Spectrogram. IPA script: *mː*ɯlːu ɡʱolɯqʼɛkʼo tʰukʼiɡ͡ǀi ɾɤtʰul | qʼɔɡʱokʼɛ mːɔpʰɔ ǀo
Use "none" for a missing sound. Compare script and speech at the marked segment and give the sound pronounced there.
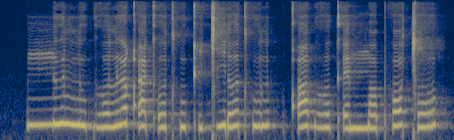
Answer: nː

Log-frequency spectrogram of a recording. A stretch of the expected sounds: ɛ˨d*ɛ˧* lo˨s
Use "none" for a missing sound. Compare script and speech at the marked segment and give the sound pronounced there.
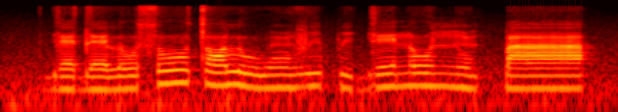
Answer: ɛ˨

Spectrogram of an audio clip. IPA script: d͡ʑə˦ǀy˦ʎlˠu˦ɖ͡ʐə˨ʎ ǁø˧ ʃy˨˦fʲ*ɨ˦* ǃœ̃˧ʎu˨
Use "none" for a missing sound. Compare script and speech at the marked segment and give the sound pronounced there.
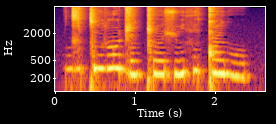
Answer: ə˦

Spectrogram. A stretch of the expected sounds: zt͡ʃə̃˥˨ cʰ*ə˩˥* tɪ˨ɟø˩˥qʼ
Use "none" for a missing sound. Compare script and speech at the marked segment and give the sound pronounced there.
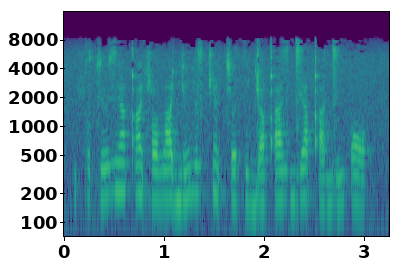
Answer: ə˩˥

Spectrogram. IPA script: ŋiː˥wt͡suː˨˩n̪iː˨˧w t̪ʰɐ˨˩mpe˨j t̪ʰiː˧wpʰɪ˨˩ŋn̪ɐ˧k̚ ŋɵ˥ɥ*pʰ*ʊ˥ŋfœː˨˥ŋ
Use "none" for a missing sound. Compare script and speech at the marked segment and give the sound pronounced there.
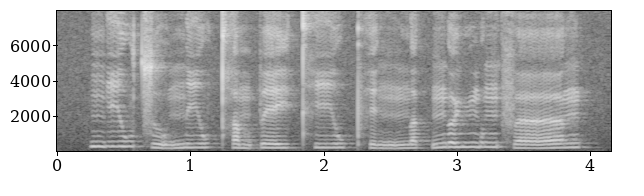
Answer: m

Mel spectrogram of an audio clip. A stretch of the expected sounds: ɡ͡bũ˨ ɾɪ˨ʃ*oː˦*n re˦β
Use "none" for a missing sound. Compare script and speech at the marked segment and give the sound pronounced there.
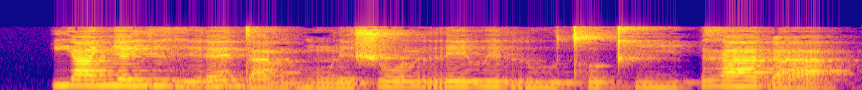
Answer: oː˦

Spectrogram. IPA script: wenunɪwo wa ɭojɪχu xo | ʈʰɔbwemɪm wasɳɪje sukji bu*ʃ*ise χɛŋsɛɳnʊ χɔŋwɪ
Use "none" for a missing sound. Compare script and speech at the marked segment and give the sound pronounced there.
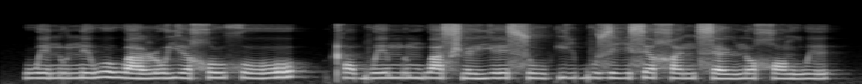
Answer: z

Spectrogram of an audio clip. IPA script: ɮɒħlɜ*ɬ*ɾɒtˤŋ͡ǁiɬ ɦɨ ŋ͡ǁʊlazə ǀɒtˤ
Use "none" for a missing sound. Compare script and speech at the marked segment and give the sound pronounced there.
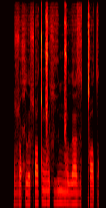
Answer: ɬ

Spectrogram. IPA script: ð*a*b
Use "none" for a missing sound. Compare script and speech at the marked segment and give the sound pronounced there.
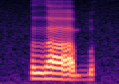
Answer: a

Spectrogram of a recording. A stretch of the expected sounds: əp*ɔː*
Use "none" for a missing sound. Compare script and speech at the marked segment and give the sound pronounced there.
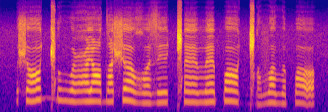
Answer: ʌː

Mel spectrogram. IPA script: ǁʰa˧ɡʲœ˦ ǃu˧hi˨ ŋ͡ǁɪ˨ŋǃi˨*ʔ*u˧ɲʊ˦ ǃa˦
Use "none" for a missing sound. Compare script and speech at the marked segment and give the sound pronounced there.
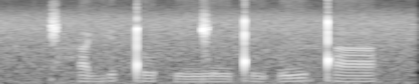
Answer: ʔ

